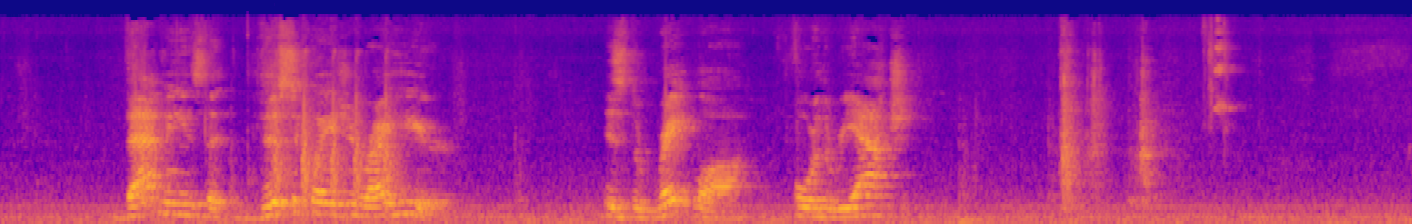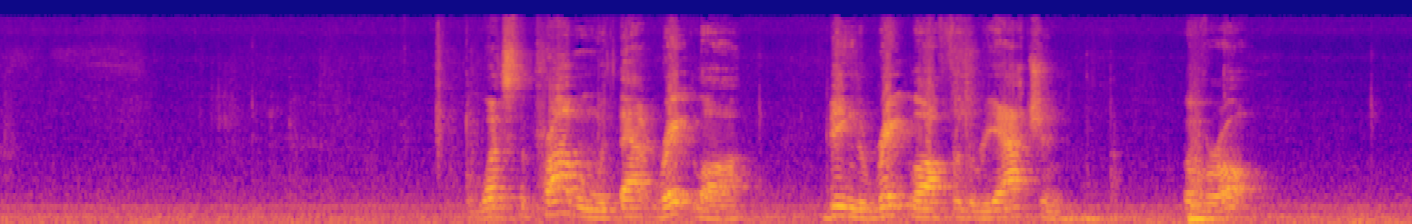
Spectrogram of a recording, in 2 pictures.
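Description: A man lectures in a room with slight echo, speaking in short bursts with pauses.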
